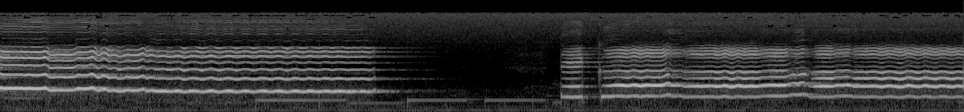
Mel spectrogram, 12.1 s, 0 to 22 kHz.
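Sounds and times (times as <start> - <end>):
woman singing a long note: 0.0 - 5.5, 7.0 - 12.0.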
